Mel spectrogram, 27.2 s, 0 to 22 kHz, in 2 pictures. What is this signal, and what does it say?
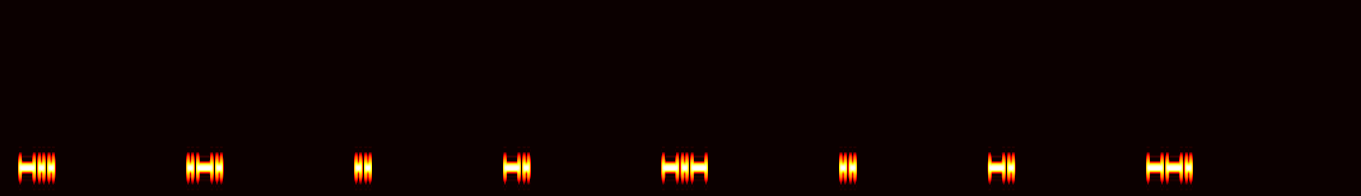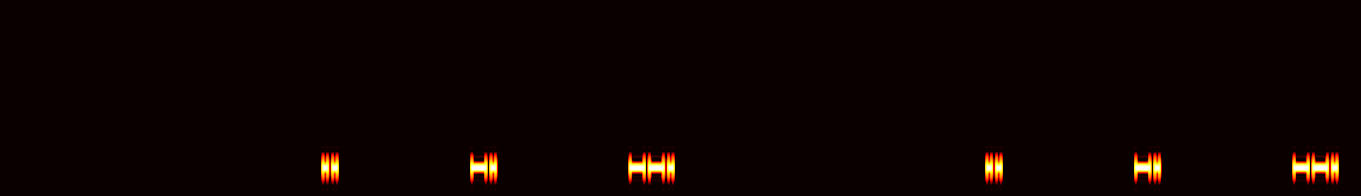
Morse code, heard as a keyed tone, about 25 wpm, spaced as for 6 wpm, 600 Hz. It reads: DRINKING ING ING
